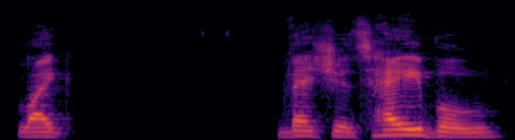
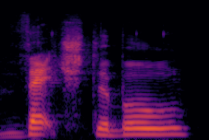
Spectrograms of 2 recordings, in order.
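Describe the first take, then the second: First: The ending is said as a full 'able'. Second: The ending is reduced to a short 'bull'. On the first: The speaker calls it wrong. "So you don't say um, able, like vegetable. You don't say that" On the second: The speaker calls it right. "This is a bull"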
